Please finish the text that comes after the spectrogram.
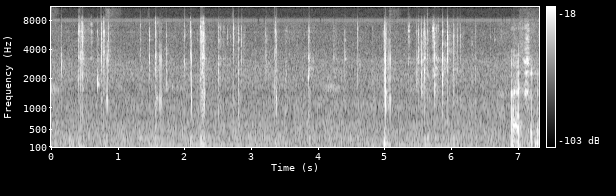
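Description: Small sharp snips of flush cutters clipping component legs on a Sun Face fuzz pedal build, scattered irregular clicks close to the microphone over a faint steady hum, with a clatter near the end.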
